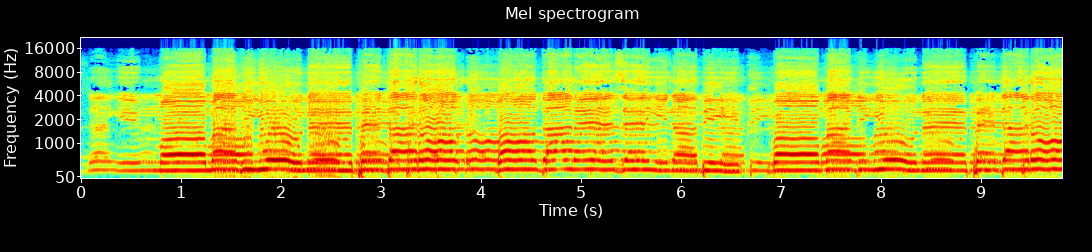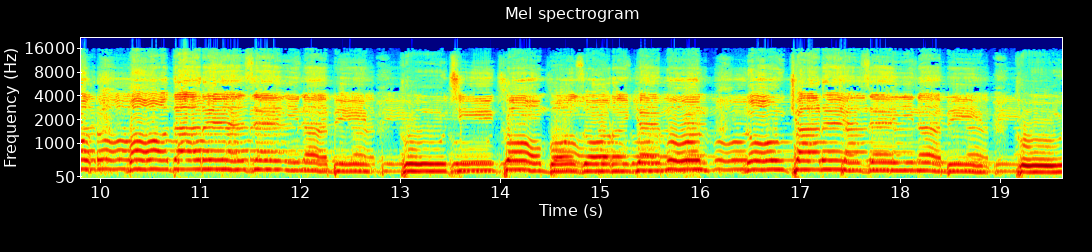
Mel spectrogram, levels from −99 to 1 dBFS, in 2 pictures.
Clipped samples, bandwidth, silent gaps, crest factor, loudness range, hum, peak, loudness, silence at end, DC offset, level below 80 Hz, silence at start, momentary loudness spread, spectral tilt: 0.3%; 17 kHz; none; 8 dB; 4 LU; none; 0 dBFS; -7 LUFS; 0 s; under 0.1%; -36 dBFS; 0.05 s; 6 LU; -3.5 dB/octave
